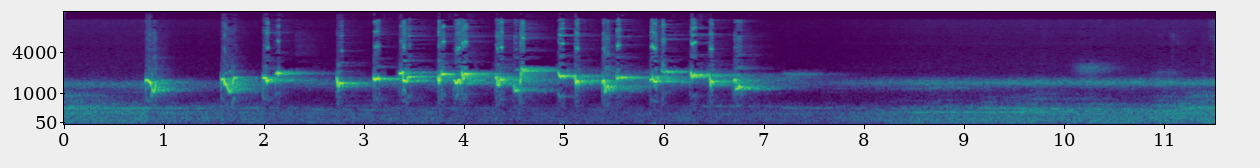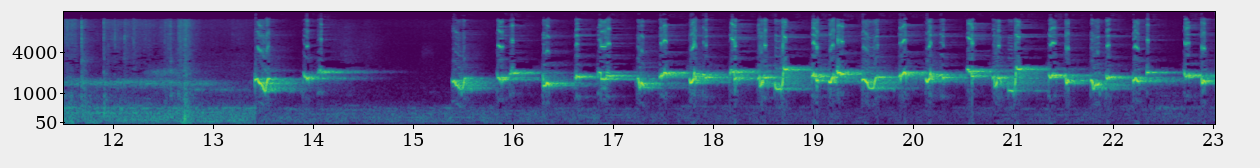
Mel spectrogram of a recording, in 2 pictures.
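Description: A yellow-vented bulbul sings bursts of bubbling, chattering phrases.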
